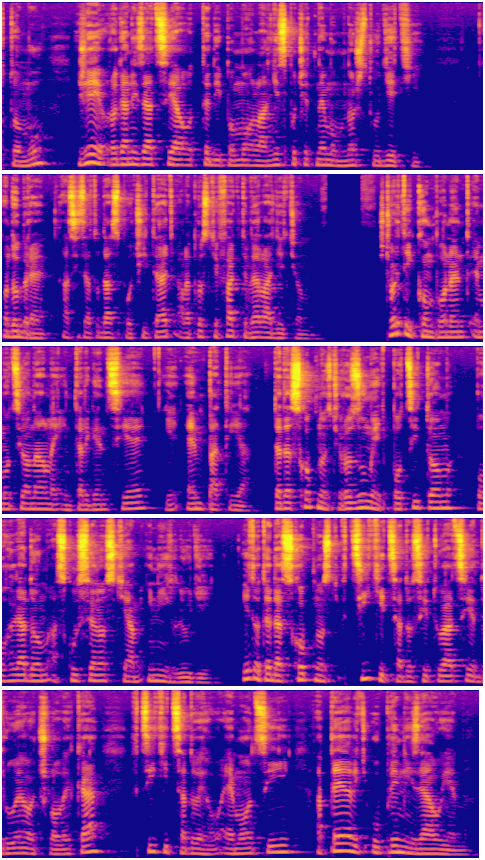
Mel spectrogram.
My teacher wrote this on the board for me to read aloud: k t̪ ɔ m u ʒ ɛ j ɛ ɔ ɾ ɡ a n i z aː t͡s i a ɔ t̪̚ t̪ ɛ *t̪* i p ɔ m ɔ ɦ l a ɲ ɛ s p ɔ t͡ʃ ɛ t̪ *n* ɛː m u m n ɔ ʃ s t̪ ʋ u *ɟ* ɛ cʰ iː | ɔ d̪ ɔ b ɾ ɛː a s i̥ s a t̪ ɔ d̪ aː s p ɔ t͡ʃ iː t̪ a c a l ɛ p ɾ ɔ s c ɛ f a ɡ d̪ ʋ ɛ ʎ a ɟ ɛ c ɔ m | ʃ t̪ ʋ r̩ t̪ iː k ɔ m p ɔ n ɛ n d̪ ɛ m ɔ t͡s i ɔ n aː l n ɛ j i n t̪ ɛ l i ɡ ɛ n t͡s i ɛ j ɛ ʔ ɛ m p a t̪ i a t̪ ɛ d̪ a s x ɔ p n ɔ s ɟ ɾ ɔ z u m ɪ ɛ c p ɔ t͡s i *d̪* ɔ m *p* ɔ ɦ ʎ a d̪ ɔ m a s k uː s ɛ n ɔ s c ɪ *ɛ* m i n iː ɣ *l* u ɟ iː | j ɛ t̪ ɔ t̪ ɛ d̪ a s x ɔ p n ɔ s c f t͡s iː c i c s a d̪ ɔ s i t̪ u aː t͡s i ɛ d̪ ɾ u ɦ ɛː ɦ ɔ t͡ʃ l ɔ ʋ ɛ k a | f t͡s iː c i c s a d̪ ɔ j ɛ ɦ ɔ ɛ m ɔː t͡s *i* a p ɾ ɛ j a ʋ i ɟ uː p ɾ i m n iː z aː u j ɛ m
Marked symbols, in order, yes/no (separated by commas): no, yes, yes, no, yes, no, no, no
